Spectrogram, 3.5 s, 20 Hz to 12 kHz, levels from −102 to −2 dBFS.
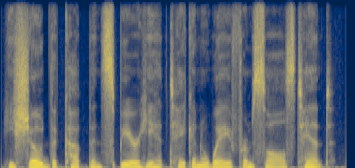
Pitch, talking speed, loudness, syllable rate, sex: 175 Hz, 220 wpm, -18 LUFS, 4.9 syllables/s, female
